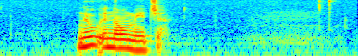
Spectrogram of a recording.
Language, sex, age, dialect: Faroese, female, 15-35, Suðurstreymoy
